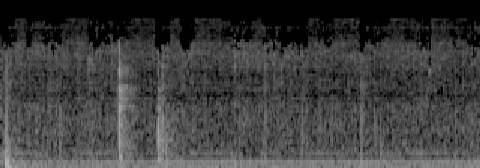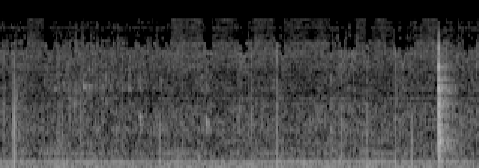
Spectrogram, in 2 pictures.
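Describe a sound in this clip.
Tea pours from a teapot into a cup.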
